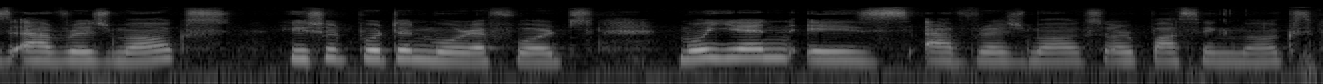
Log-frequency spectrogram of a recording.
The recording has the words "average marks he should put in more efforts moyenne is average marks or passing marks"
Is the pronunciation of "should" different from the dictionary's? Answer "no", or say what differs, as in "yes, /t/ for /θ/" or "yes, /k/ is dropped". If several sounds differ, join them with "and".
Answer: no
